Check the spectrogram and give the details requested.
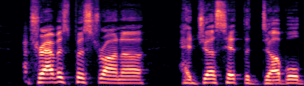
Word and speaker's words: Pastrana: just hit the trouble yeah pastrami sorry that's just me being an American and mispronouncing his Italian last name Travis Pastrana had just hit the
